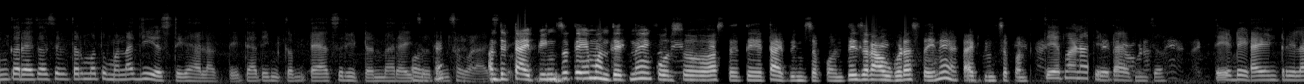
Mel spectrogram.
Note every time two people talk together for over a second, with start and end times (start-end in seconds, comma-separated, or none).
none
